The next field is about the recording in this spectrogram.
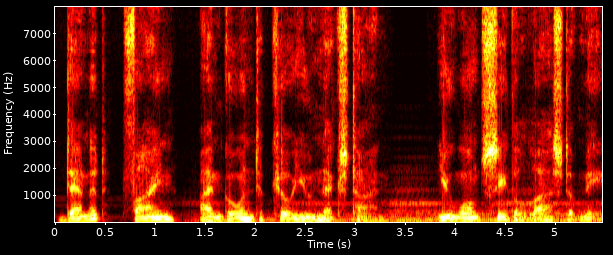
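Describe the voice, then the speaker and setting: A man's voice: deep voice, big pitch swings, unhurried, creaky, dark tone, faint music behind, exaggerated voice. A man voicing a vengeful, gloating villain bent on ruling the world in an amateur audio drama. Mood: bitter, threatening. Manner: menacing, gloating. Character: villainous doctor, menacing, vengeful creature bent on world domination. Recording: noisy home microphone recording.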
